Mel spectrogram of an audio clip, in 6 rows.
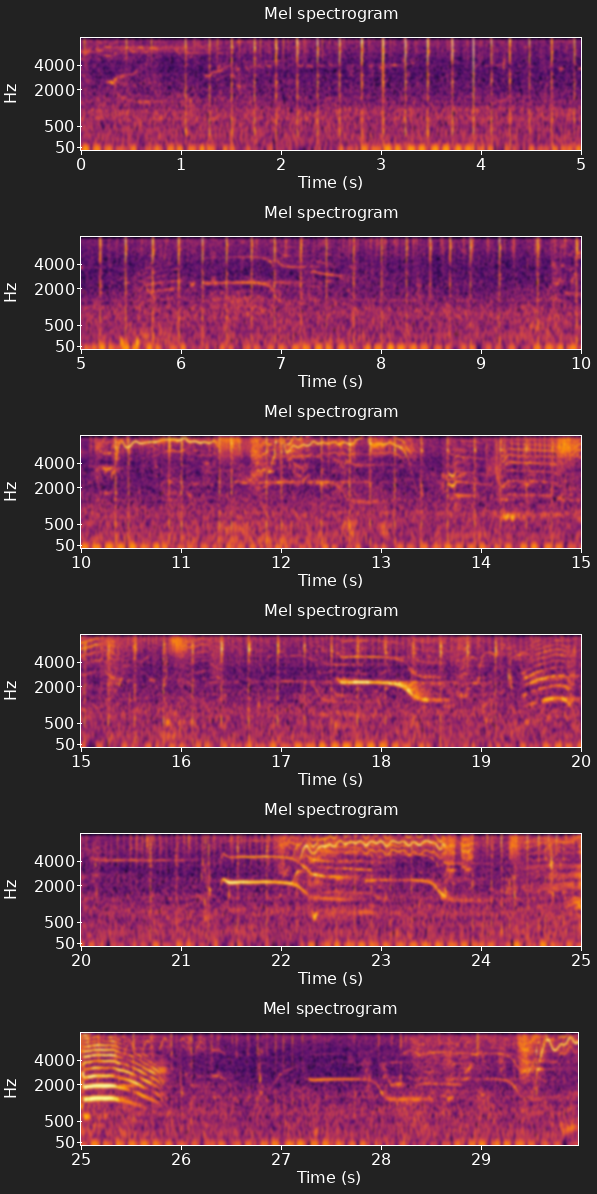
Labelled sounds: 5.5	7.8	killer whale, southern Alaska resident, 1.1 to 6.8 kHz
11.8	13.1	killer whale, southern Alaska resident, 1.0 to 5.1 kHz
13.6	15.3	killer whale, southern Alaska resident, 0.46 to 8.0 kHz
16.6	18.8	killer whale, southern Alaska resident, 0.92 to 8.0 kHz
19.3	20.0	killer whale, southern Alaska resident, 0.69 to 8.0 kHz
21.3	24.1	killer whale, southern Alaska resident, 0.97 to 8.0 kHz
24.9	25.9	killer whale, southern Alaska resident, 0.41 to 8.0 kHz
27.2	29.5	killer whale, southern Alaska resident, 1.0 to 5.3 kHz

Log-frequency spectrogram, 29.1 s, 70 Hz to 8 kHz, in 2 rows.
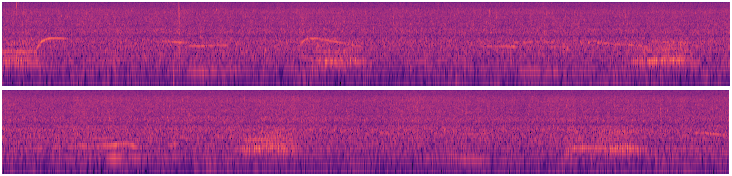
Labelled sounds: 0.7	1.3	humpback whale, 0.78 to 1.1 kHz
3.2	3.7	humpback whale, 0.78 to 0.94 kHz
6.0	6.8	humpback whale, 0.78 to 1.2 kHz

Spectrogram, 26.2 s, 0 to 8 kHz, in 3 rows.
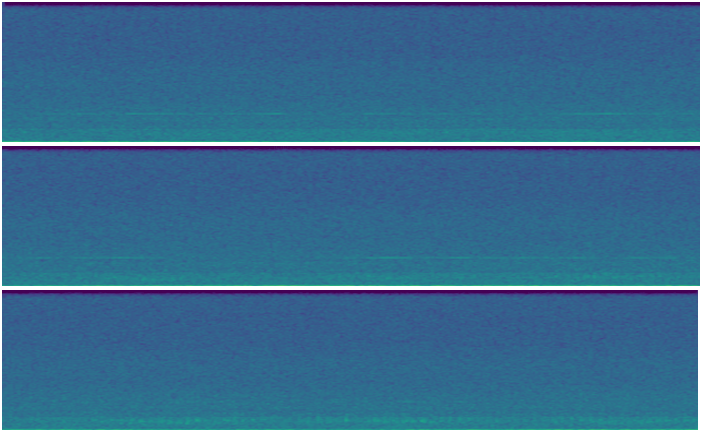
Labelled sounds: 13.4	13.7	vessel noise, 1.6 to 1.7 kHz

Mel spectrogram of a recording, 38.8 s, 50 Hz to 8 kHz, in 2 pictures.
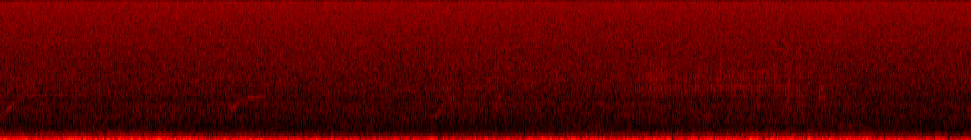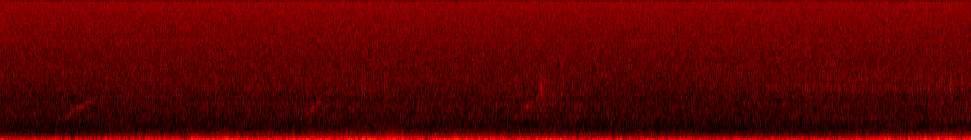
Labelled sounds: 4.9	5.3	humpback whale, 0.83 to 0.96 kHz

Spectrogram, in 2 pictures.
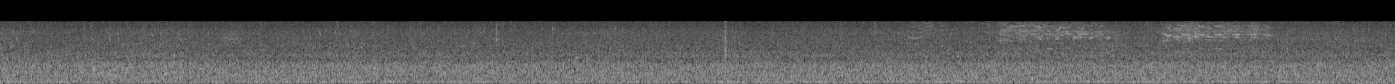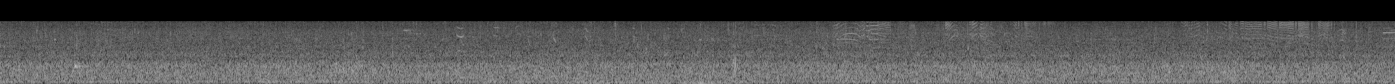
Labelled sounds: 10.0	11.0	Pacific white-sided dolphin, 3.3 to 6.4 kHz
11.6	11.8	Pacific white-sided dolphin, 3.5 to 4.6 kHz
22.3	22.9	Pacific white-sided dolphin, 3.0 to 6.4 kHz
26.3	27.1	Pacific white-sided dolphin, 3.2 to 7.6 kHz

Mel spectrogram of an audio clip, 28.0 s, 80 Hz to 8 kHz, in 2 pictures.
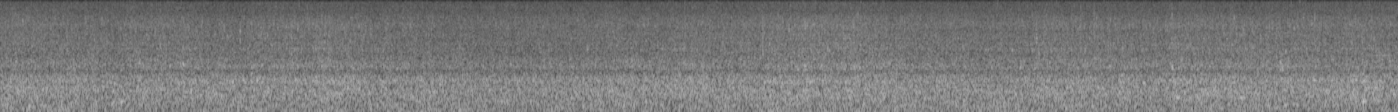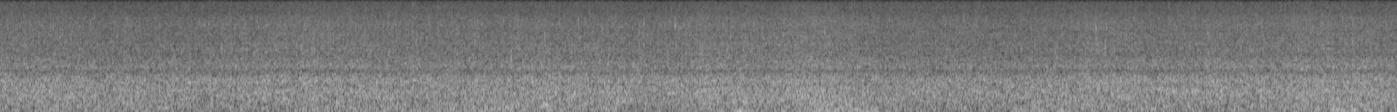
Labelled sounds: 13.7	13.9	humpback whale, 1.9 to 2.0 kHz

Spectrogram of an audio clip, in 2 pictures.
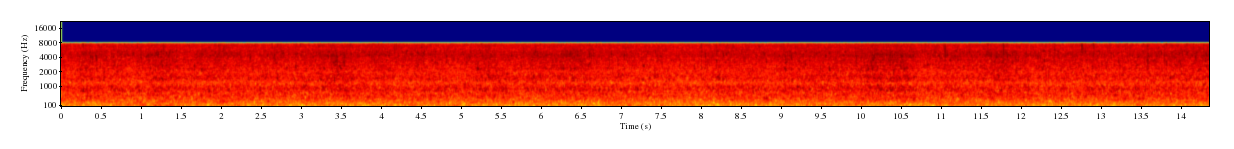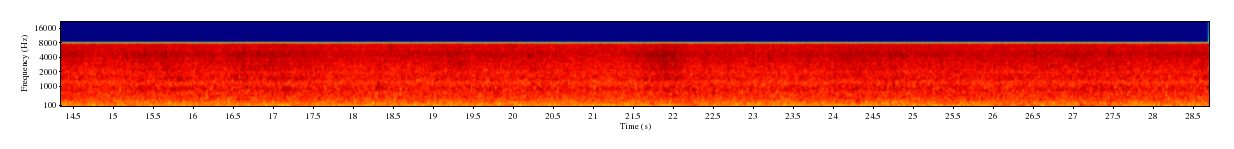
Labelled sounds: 3.2	3.5	water noise, 1.1 to 1.5 kHz

